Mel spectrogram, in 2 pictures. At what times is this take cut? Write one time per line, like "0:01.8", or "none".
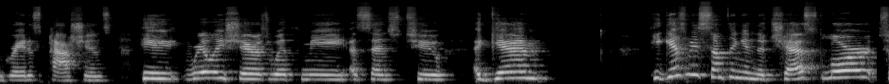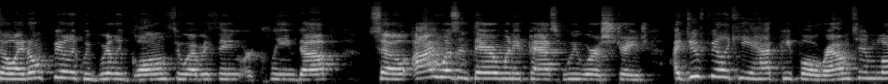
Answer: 0:01.2
0:08.8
